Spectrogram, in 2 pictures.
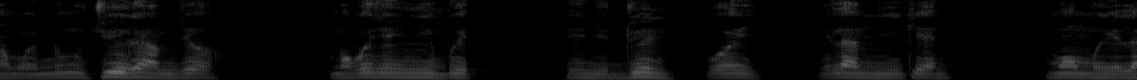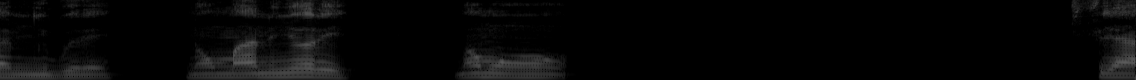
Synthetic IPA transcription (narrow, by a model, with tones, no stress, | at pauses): a˨m˨we˨mdu˦mu˨t͡ʃu˦i˦ka˨md͡ʒo˦ | ma˨ku˦d͡ʒe˦ɲi˨bi˨t̚ | je˨nd͡ʒi˨du˦nwo˦i˨ | ji˦la˦mɲi˨ke˦n˦ | mo˦mu˨ji˨la˨mɲi˨bu˨ɾe˦ | no˨ŋma˨˦ni˦ɲo˦ɾi˨ | ma˦mo˨ | fi˦a˦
